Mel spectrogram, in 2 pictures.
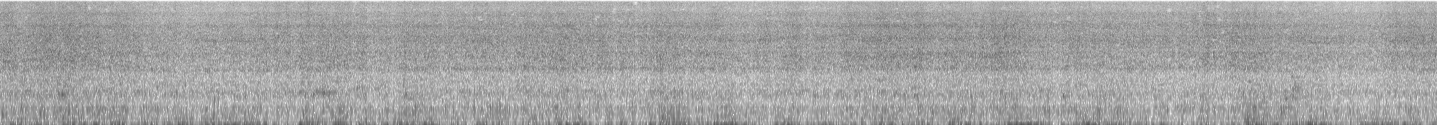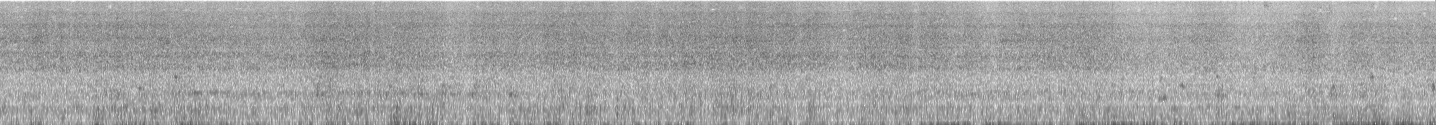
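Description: Caltrain Nippon Sharyo gallery cab car running at speed, heard from inside: a steady low rumble of wheels on the rails with the noise of the moving car.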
